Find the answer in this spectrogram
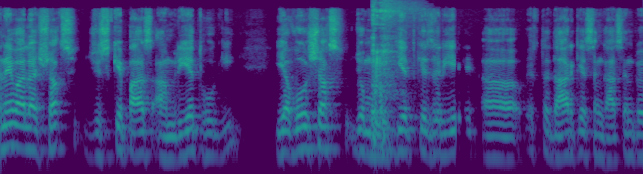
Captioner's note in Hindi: गला साफ़ करने की आवाज़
